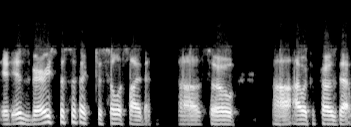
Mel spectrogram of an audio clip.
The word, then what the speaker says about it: psilocybin: Some people do say psilocybin, but it seems like most of us are saying psilocybin.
